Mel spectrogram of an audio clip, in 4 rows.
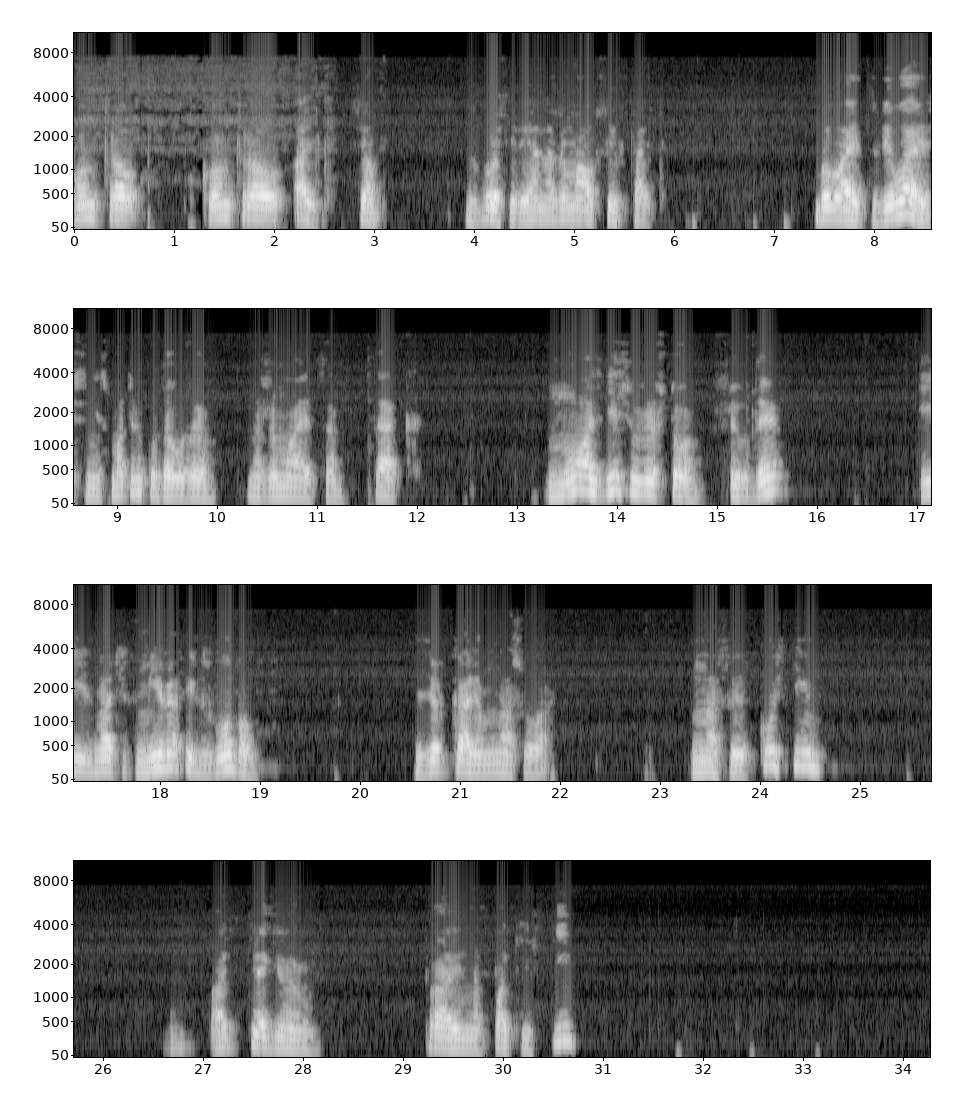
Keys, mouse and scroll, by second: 1.1 ctrl+click, 3.0 middle click, 4.3 shift+middle click, 6.3 shift+middle click, 7.3 middle click, 9.3 middle click, 11.4 KP_1, 12.5 shift+middle click, 15.1 shift+d, 16.4 click, 17.0-18.8 right drag, 19.8-21.4 drag, 22.8 shift+middle click, 25.4-29.4 drag, 31.8 middle click, 33.1-34.2 middle drag.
